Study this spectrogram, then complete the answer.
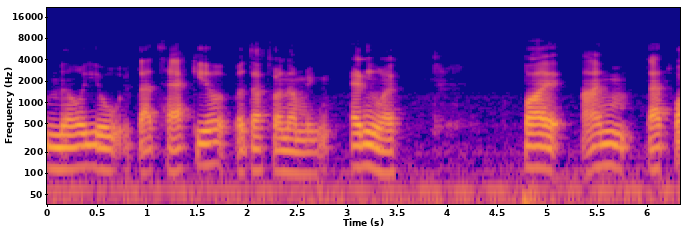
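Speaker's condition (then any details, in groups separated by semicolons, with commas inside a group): Cerebral palsy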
